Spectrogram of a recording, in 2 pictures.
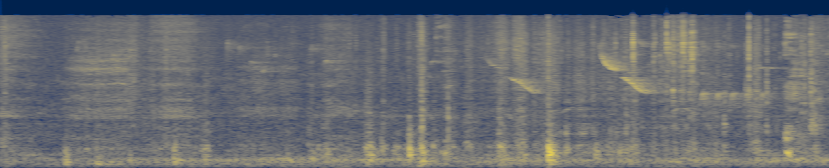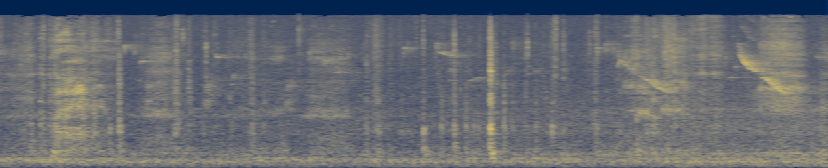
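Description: Hands working in the tight space behind a Chevy Traverse headlight housing to reach the bulb, making scattered small plastic clicks and knocks. The sharpest click comes about five and a half seconds in.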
